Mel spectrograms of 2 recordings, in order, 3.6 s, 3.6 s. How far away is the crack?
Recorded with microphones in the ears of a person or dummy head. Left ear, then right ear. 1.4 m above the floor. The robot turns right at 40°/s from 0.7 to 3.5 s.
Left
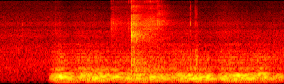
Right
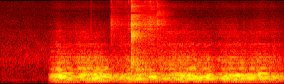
About 1.8 m.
